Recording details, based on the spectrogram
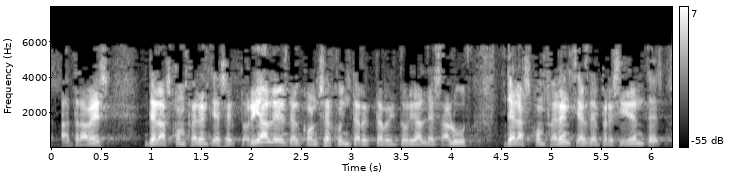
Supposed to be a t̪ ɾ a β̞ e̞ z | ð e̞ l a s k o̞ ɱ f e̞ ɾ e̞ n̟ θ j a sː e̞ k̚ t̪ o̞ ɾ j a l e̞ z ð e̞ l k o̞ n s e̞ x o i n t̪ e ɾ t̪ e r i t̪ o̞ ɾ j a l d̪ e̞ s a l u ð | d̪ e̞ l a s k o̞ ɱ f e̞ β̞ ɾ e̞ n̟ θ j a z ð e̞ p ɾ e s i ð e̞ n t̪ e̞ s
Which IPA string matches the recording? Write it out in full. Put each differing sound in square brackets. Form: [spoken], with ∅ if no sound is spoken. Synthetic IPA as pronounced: a t̪ ɾ a β̞ e̞ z | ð e̞ l a s k o̞ ɱ f e̞ ɾ e̞ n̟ θ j a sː e̞ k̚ t̪ o̞ ɾ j a l e̞ z ð e̞ l k o̞ n s e̞ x o i n t̪ e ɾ t̪ e r i t̪ o̞ ɾ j a l d̪ e̞ s a l u ð | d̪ e̞ l a s k o̞ ɱ f e̞ [∅] ɾ e̞ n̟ θ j a z ð e̞ p ɾ e s i ð e̞ n t̪ e̞ s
